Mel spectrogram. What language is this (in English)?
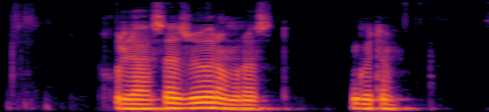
Central Kurdish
